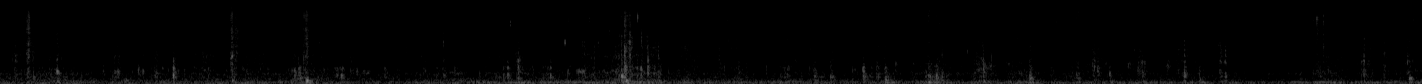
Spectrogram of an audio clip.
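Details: Sheep eating food: soft, crunchy chewing and nibbling clicks sound irregularly throughout, with a few louder snaps near three and six seconds over a low rumbling background.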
